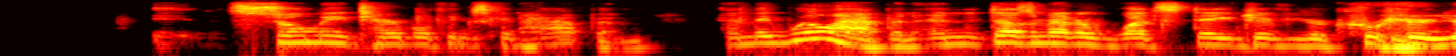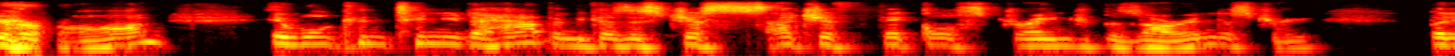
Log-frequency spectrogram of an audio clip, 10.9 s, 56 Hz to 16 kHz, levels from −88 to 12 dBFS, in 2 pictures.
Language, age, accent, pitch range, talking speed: English, 40-59, American, 145-185 Hz, 200 wpm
